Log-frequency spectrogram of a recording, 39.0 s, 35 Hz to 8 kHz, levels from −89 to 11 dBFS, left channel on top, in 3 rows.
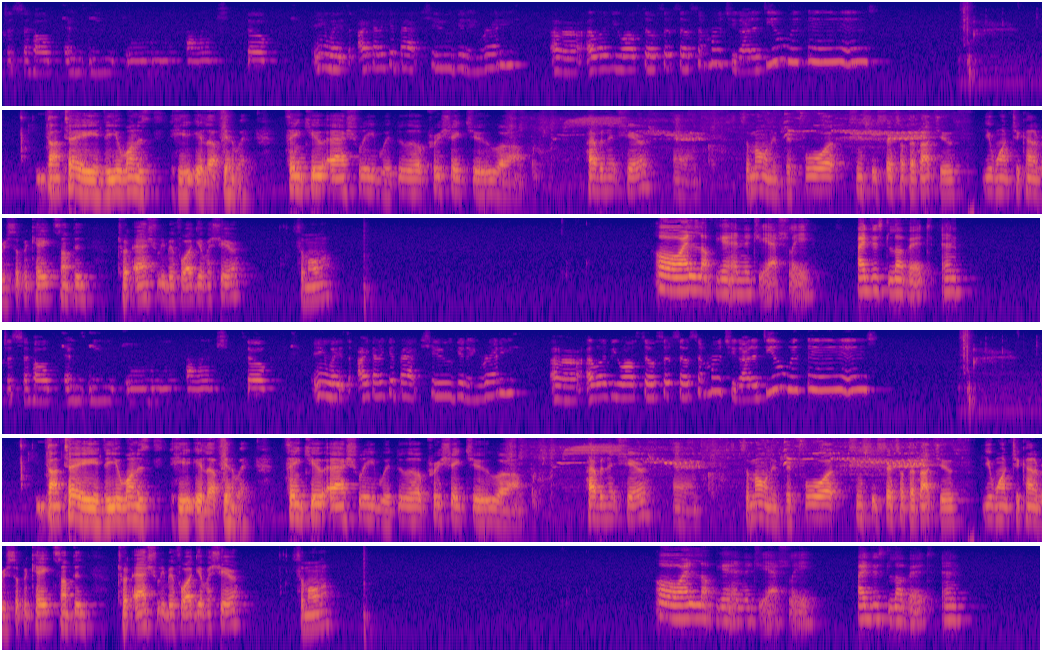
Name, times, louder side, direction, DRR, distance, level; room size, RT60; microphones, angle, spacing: voice 1, 0.0-2.8 3.1-3.3 3.9-6.4 6.8-10.9, right 5 dB, 85° right, 0.5 m, -40 dB
voice 2, 13.4-19.8 20.3-21.1 21.4-24.9 25.3-27.1 27.5-28.9 29.7-30.1, right 3 dB, 30° right, 0.5 m, -26 dB
Bird, 19.6-25.1, right 5 dB, 60° right, 1.0 m, -36 dB
voice 3, 34.2-36.1 36.7-37.9, left 6 dB, 60° left, 0.5 m, -27 dB
5.6 x 4.2 x 4.8 m
head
